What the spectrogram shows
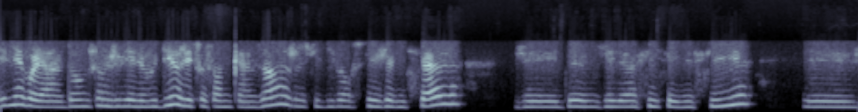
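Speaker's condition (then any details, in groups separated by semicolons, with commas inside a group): Parkinson's disease; left leg dragging, frequent tripping, noticed by sports coach, diagnosed by rheumatologist, confirmed by neurologist; four years since diagnosis, unchanged treatment without side effects, leg dragging gone, Marseille neurologist six-monthly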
